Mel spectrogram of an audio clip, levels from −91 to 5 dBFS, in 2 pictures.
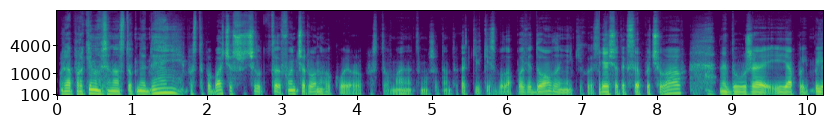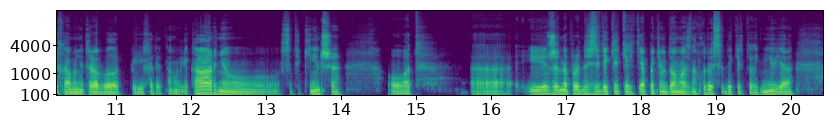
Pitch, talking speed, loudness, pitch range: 100 Hz, 165 wpm, -18 LUFS, 90-110 Hz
